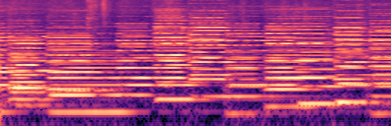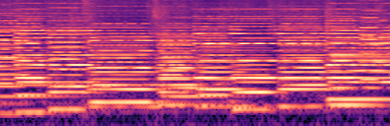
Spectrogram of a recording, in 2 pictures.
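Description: Organ playing a hymn tune in sustained full chords, the notes moving to new pitches about every half second.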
